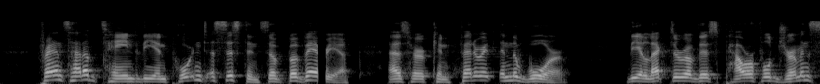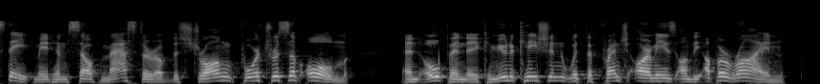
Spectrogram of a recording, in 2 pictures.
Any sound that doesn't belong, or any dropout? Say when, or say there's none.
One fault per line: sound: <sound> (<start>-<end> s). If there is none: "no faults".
sound: dropout (3.2-3.3 s)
